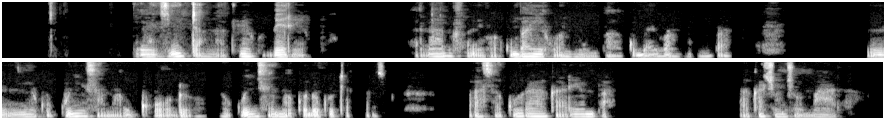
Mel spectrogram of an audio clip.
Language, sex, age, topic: Ndau, male, 18-24, health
